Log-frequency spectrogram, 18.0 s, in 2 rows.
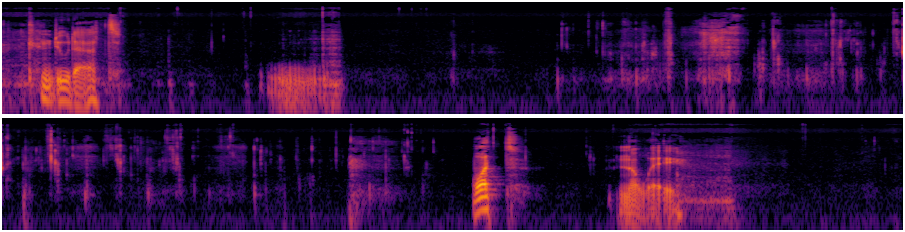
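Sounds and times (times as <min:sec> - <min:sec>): person chewing with mouth clicks: 0:05.5 - 0:13.4.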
